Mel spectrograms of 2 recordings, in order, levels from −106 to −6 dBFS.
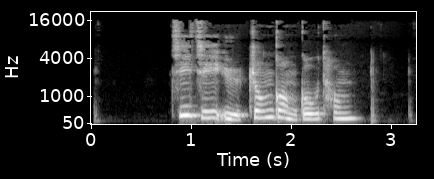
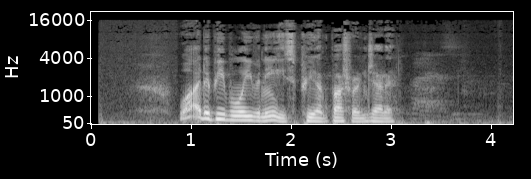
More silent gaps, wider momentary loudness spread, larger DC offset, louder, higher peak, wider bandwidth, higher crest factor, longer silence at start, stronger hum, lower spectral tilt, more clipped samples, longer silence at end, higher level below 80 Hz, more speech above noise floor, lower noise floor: neither; second, 8 LU vs 16 LU; neither; first, -17 LUFS vs -22 LUFS; first, -2 dBFS vs -6 dBFS; about the same, 16.5 kHz vs 16 kHz; about the same, 16 dB vs 18 dB; first, 0.8 s vs 0.5 s; neither; about the same, -5 dB/octave vs -6 dB/octave; neither; second, 0.4 s vs 0.8 s; second, -64 dBFS vs -50 dBFS; first, 71 dB vs 31 dB; first, -87 dBFS vs -53 dBFS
